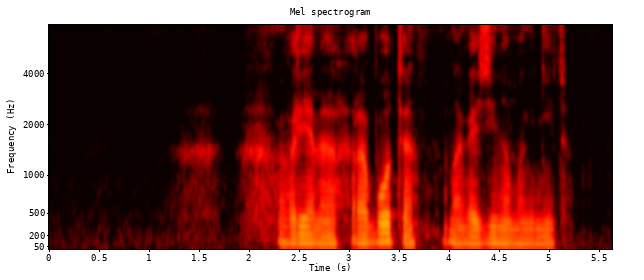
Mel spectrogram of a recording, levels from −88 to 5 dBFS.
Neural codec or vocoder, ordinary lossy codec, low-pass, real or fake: codec, 16 kHz, 4 kbps, FunCodec, trained on Chinese and English, 50 frames a second; none; none; fake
